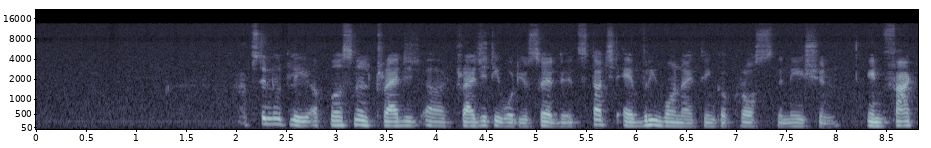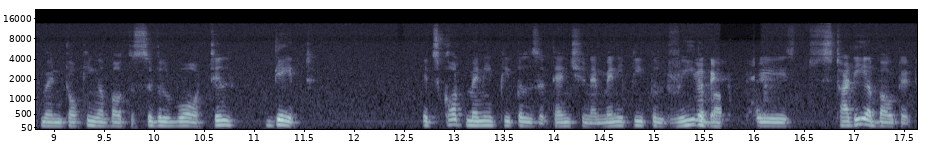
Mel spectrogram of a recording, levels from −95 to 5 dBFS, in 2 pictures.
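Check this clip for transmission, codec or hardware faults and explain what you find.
Two faults are audible. Both point to a speakerphone echo canceller struggling.

Speech suppressed in double talk: at 2.2 to 2.26 s the speech dips slightly, and from 15.67 to 16.06 s it drops deeply. The canceller likely turned everything down while both sides talked at once.

Echo leak: from 15.93 to 16.19 s a faint copy of the speech returns 347 ms late, about 15 dB below it. It is likely speaker output that the canceller failed to remove.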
